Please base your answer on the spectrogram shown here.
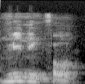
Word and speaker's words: meaningful: The first word is meaningful. Yeah, meaningful. And for this word, you need to stress the first syllable, me, right?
